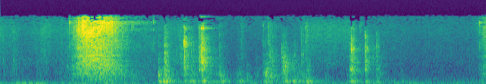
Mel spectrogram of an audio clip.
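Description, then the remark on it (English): A window slides shut with a broad scraping whoosh, then several sharp knocks and clunks follow in an uneven run as it is fastened to seal a locked room, ending with a final bump. “Now, the window's secure.”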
